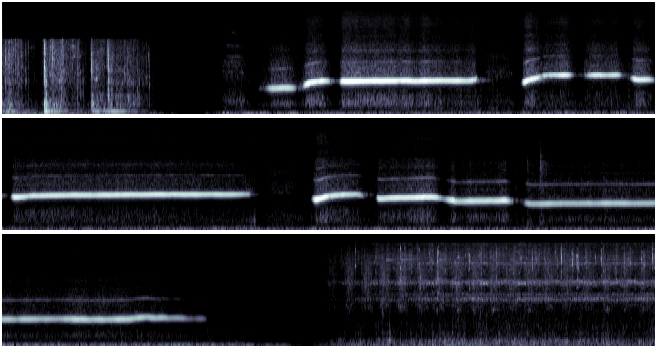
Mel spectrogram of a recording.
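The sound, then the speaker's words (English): A person whistles a slow tune alone, clear, with sustained notes and small pitch slides between phrases before the melody ends and a brief noisy sound follows. “Whistling superstitions.”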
